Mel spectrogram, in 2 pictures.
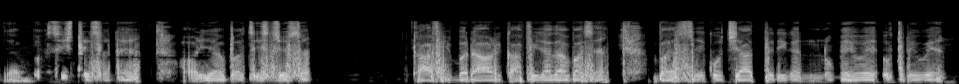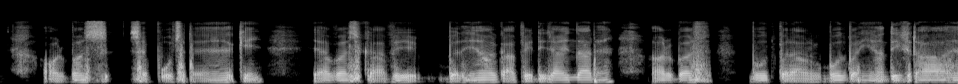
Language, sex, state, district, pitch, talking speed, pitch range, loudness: Hindi, male, Bihar, Jamui, 105 Hz, 155 wpm, 100-105 Hz, -17 LUFS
